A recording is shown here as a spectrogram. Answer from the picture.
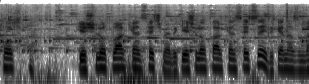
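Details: Lambs of the Akkaraman breed, just separated from their ewes, call for their mothers with rapid, regular bleats, about four a second, each short and shaky, several lambs overlapping with some speech behind.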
